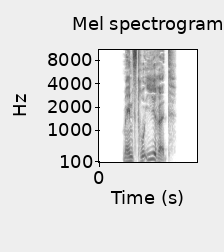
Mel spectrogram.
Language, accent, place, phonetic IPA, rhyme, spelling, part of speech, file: German, Germany, Berlin, [mɛnstʁuˈiːʁət], -iːʁət, menstruieret, verb, De-menstruieret.ogg
- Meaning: second-person plural subjunctive I of menstruieren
